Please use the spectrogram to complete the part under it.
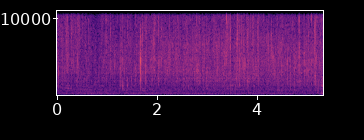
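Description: Okra sizzling steadily in hot ghee or oil, a continuous bright crackling hiss heard up close with no pauses and no voices.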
